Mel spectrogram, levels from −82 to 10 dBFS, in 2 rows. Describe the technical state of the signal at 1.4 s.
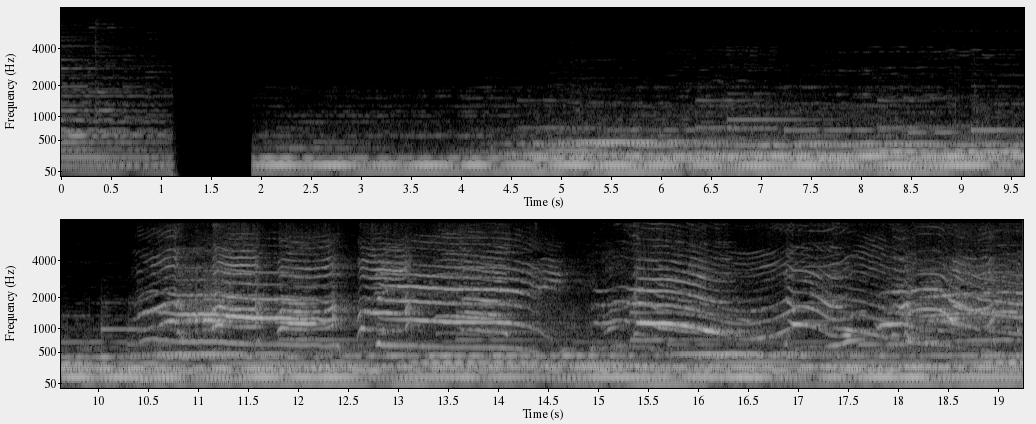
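At 1.4 s the sound is gone in a gap from 1.12 to 1.93 s, likely a long network dropout. The concealment buzz or hiss fades within tenths of a second to silence, unlike brief packet-loss glitches.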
